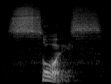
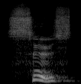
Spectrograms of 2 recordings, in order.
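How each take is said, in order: First: The name rhymes with the word voice. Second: The name rhymes with the word Zeus. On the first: The speaker calls it right. "the correct pronunciation is Seuss, that rhymes with voice" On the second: The speaker calls it wrong. "the majority of people do pronounce it as Doctor Seuss, rhyming with Zeus"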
